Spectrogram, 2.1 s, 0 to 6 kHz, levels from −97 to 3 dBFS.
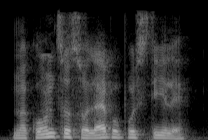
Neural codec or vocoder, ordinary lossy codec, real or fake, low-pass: none; AAC, 24 kbps; real; 5.4 kHz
